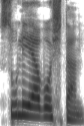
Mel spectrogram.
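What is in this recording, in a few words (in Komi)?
сулея восьтан, Komi, female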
